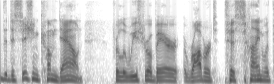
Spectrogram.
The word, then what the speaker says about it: Luis Robert: So, but I've always heard as Luis Robert.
